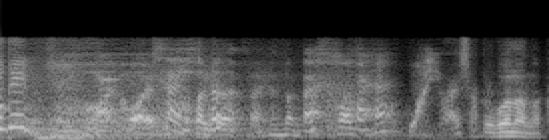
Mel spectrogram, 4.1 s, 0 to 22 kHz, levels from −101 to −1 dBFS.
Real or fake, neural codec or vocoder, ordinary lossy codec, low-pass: fake; codec, 16 kHz, 0.5 kbps, FunCodec, trained on Chinese and English, 25 frames a second; none; 7.2 kHz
